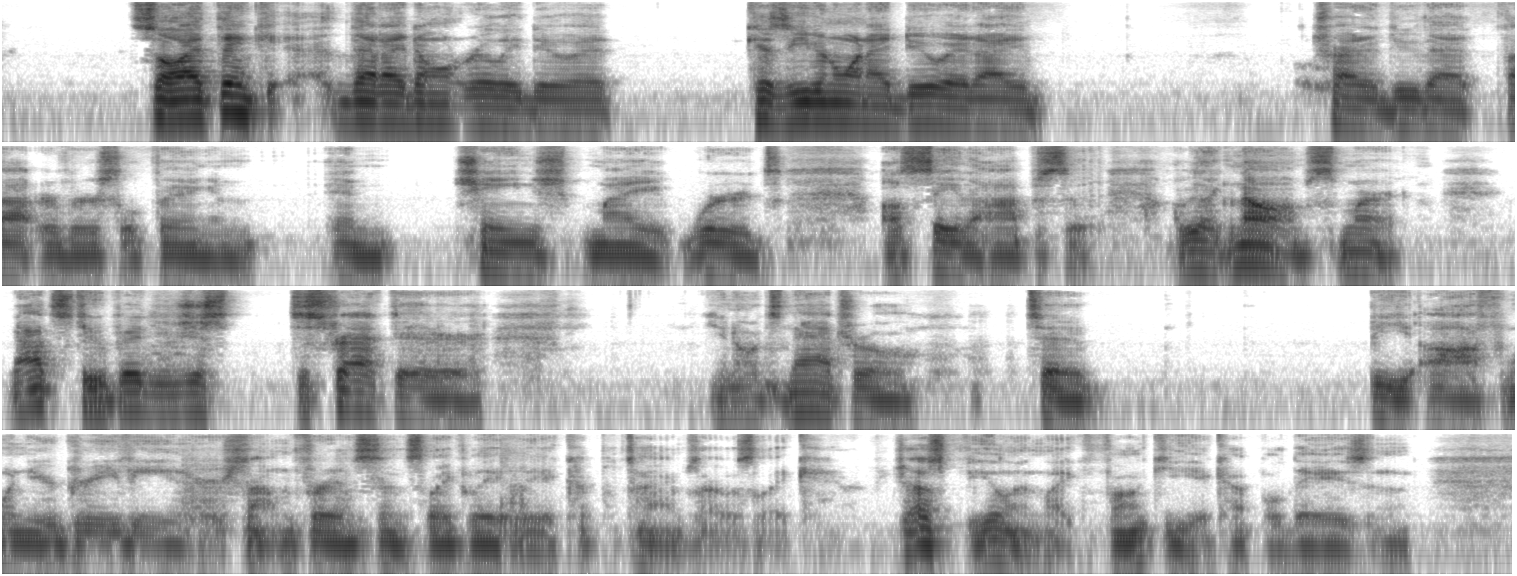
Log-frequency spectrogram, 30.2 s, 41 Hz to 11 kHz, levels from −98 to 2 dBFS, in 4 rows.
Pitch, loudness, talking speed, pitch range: 75 Hz, -24 LUFS, 145 wpm, 70-95 Hz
